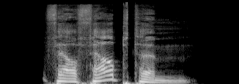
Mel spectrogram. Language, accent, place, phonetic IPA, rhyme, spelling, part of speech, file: German, Germany, Berlin, [fɛɐ̯ˈfɛʁptəm], -ɛʁptəm, verfärbtem, adjective, De-verfärbtem.ogg
- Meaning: strong dative masculine/neuter singular of verfärbt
